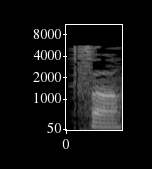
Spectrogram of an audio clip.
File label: arabic alphabet faa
